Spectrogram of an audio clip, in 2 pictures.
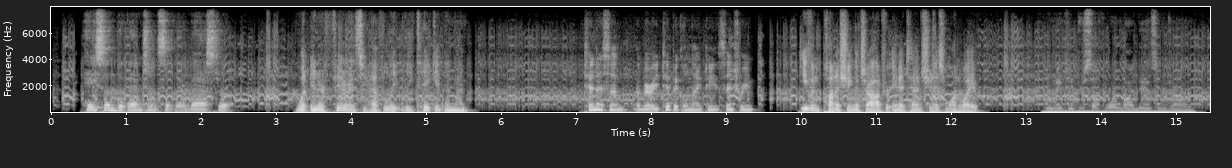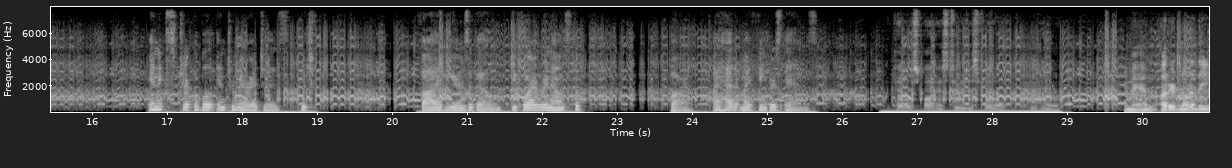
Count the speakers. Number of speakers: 6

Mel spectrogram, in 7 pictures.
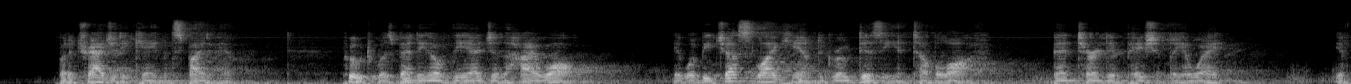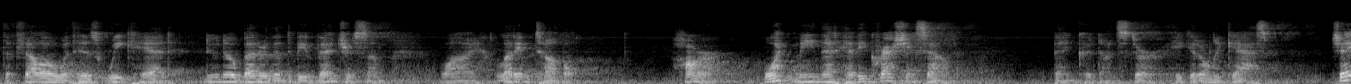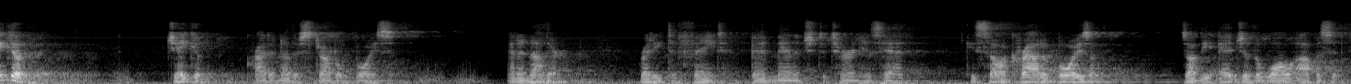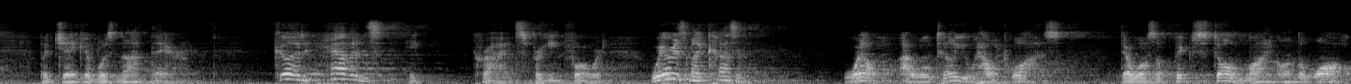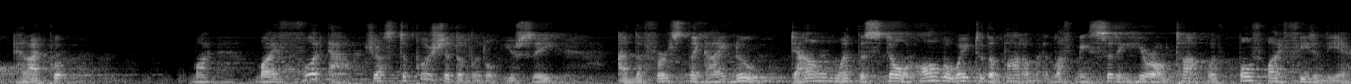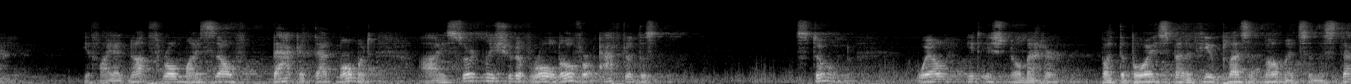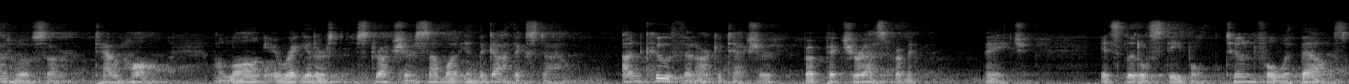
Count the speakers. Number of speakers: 1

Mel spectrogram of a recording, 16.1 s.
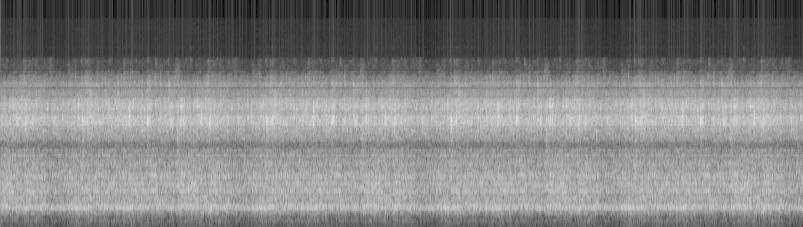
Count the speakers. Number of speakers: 0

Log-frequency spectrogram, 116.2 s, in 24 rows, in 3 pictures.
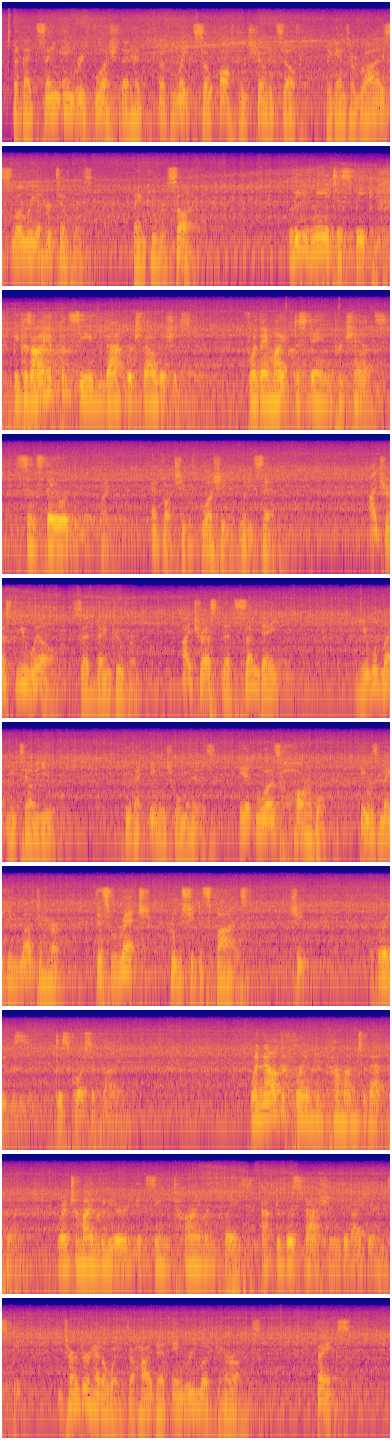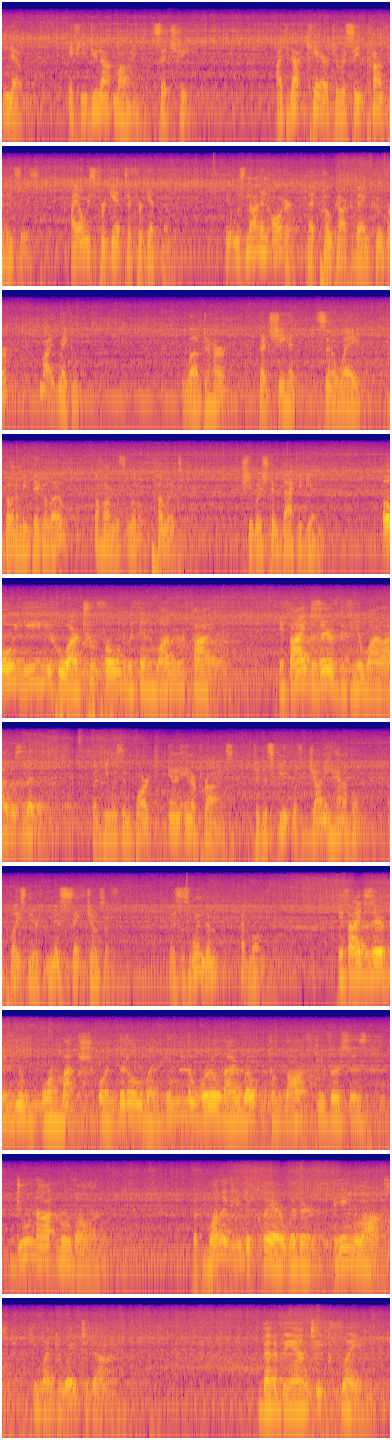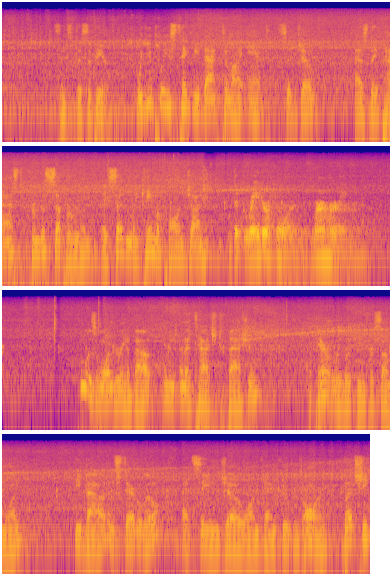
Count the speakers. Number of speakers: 2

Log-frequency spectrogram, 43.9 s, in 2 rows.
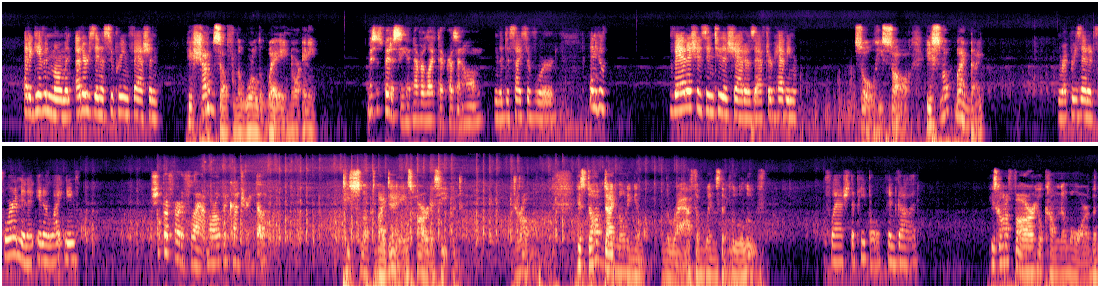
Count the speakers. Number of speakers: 3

